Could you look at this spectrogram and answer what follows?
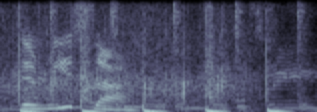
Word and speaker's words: Teresa: Dito pinupronounce nila yung letter E as matigas. Teresa.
